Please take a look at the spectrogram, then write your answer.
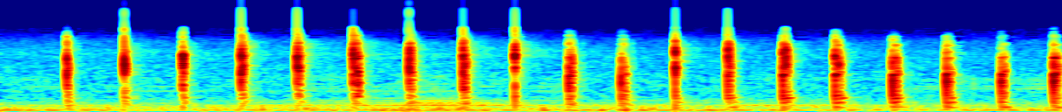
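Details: Hammer taps on cement foundation parging beside a crack, about three a second, each ringing crisp and tight with no dull hollow thud; this section of parging is solid and well bonded.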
